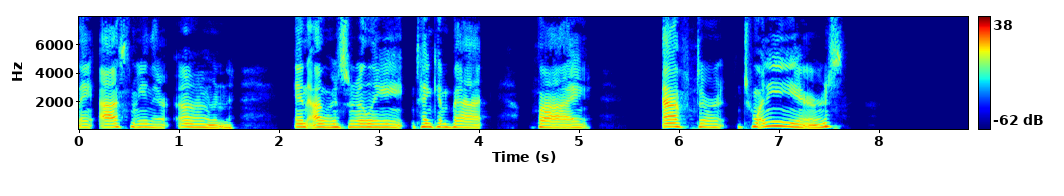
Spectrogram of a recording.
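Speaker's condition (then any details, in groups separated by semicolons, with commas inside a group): ALS; slow progressing form; speech slightly slurred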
